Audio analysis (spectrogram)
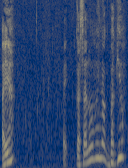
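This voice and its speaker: A man's voice: high-pitched, expressive, normal speed, a little hiss or hum. A man with an Ilocano accent playing an uneasy, questioning seaman in a radio drama. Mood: curious, uneasy.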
